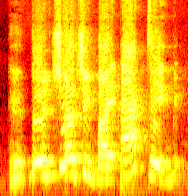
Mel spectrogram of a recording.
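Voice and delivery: high, slow mock wail; hammed-up tearful complaint; mock whining character. Improvises whining film character's complaints.

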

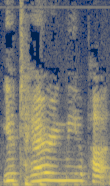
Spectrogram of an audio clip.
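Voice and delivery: high, anguished mock outburst; hammed-up cry of betrayal; melodramatic film quote. Acts out the famous film quote.

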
